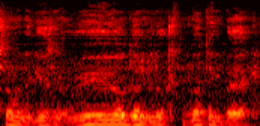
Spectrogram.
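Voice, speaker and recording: A man's voice: mid-range voice, flat delivery, fairly quick, mellow. An older man from Hungary with a Hungarian accent, chatting casually as a vlogger about his own life. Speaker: vlogger sharing relationship experiences. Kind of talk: casual conversational talk. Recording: roomy echo with faint background noise.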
